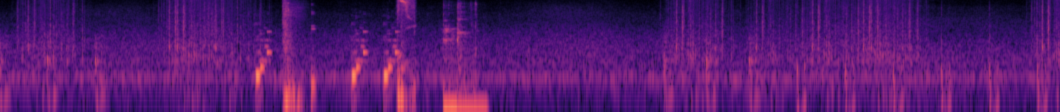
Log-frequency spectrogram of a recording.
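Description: Footsteps clatter on a metal floor.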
